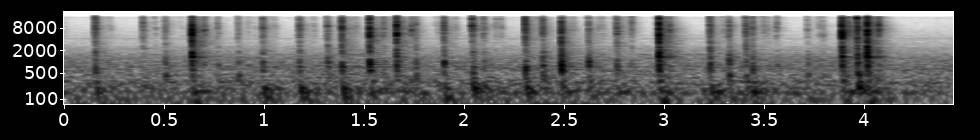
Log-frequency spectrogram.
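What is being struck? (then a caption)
Plastic laptop keyboard. Fingertips type on the black plastic keycaps of a dark laptop keyboard resting on a wooden desk, producing about 20 quick, bright clicks in an irregular rhythm. Each tap is short and dry with almost no low end, and a few keystrokes land harder and louder than the rest.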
